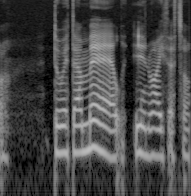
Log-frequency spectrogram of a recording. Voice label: "meel", Welsh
